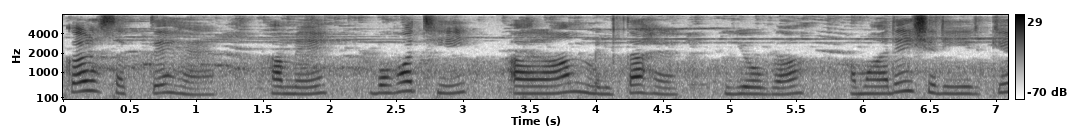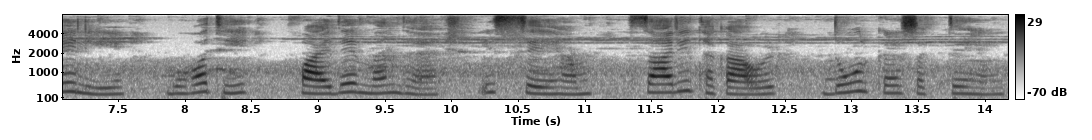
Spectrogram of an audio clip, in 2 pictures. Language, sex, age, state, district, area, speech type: Urdu, female, 18-30, Uttar Pradesh, Gautam Buddha Nagar, rural, spontaneous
